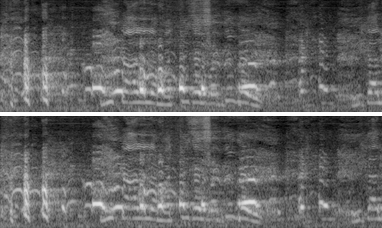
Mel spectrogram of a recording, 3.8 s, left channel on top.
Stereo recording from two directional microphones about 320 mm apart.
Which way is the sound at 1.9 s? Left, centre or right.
Left.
